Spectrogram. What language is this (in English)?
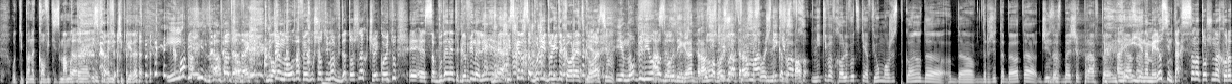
Bulgarian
